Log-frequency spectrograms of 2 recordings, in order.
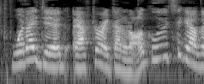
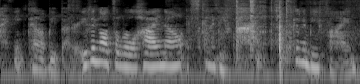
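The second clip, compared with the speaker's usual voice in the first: quiet aside; 11 dB quieter, faster than usual. Real, not acted. Muttering to herself.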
